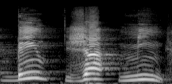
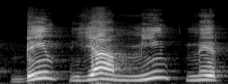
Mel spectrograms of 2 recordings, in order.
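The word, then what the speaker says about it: בנימין: em Israel é iu além disto não é Benjamim a pronúncia correta é Benjamim pois lembre-se até hoje não existe em hebraico nenhuma letra com som de J confira é benyamin se você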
